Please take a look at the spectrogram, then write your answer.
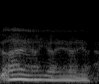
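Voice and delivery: soft, rapid dismissive babble; mock someone breezing through it; careless skimming. Preacher mocks reading the promises too quickly, careless skimming. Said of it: "don't, don't just".

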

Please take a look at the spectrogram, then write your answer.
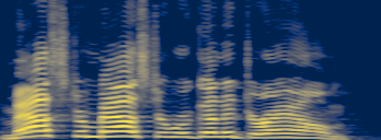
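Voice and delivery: loud, high cry of alarm; scared disciples calling for help; acted panic. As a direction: cry out to wake your master in terror. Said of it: "The disciples get all scared".

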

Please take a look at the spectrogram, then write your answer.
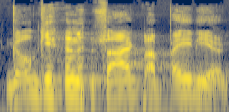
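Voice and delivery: ordinary talk

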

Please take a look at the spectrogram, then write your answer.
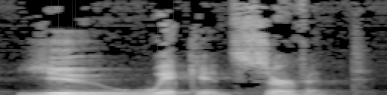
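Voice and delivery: slow, low rebuke; stern master. Acted. Master calling in the servant, slow low rebuke. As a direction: drag out the condemnation. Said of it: "he said".

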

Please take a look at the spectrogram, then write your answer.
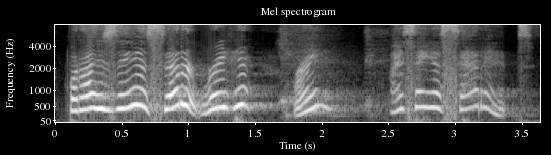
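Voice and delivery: high, loud burst of conviction; emphatic insistence. Acted. Believer points to Isaiah's prophecy, emphatic insistence. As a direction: insist on it, voice jumping up.

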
